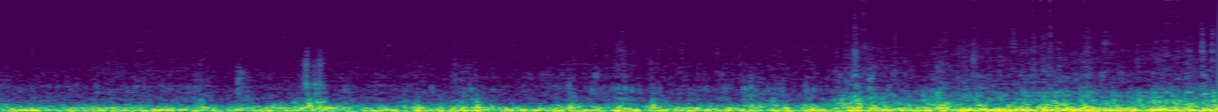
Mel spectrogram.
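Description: Renault Triber driving slowly, heard from inside the cabin: a steady low rumble with a few faint knocks from the front end. The mechanic traces this front-end steering noise to a faulty steering rack.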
